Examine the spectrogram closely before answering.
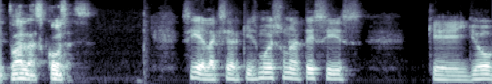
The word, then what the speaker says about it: axiarquismo: ¿Sí o no se pronuncia así? axiarquismo. Muy bien.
